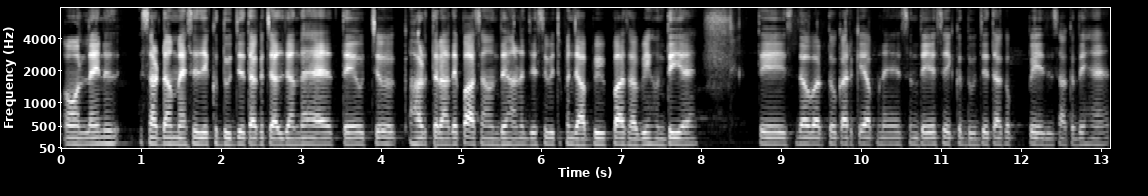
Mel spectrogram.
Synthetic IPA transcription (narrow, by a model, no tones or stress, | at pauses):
ɔːnlaːɪn | saːɖaːmɛːseːd͡ʒɪkd̪uːd͡ʒeːt̪əkt͡ʃəld͡ʒãːnd̪aːɦɛːt̪eːʊt͡ʃɦəɾt̪əɾãːd̪eːpaːsãːɦʊnd̪eːɦənd͡ʒɪsʋɪt͡ʃpəɲd͡ʒaːbiːpaːsaːbiːɦʊnd̪iːɦɛː | t̪eːɪsd̪aːʋəɾt̪õːkəɾkeːaːpneːsənd̪eːʃɪkd̪uːd͡ʒeːt̪əkpeːd͡ʒsəkd̪eːɦɛ̃ː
